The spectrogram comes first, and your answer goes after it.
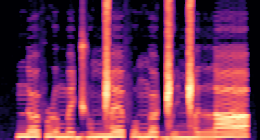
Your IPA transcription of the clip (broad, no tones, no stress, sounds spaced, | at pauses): n œ f ɹ ə m ɛ d͡ʒ u ŋ͡ǁ ɛ f o ŋ œ ɡ͡ǁ e ŋ͡ǁ ə r a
